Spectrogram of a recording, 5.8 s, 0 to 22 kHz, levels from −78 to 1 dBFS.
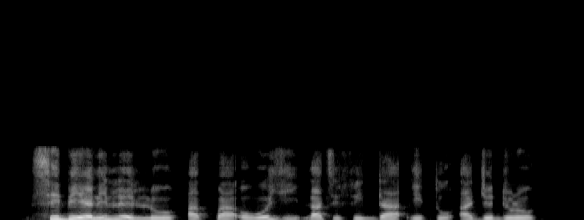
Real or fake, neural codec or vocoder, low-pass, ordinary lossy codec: fake; codec, 16 kHz, 2 kbps, FunCodec, trained on Chinese and English, 25 frames a second; 7.2 kHz; none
